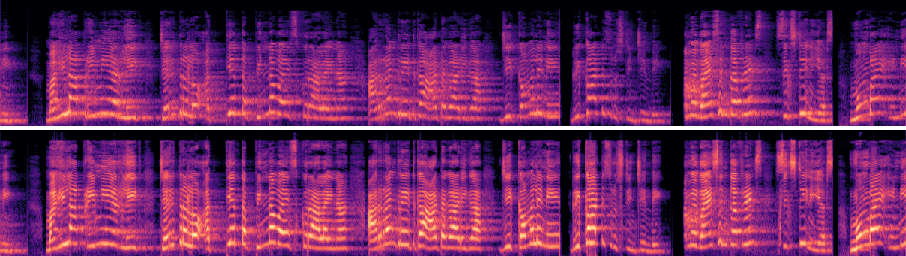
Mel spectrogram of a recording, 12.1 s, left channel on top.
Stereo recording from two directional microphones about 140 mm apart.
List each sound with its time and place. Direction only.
0.6 s a woman's voice: 55° right (ahead or behind)
8.2 s a woman's voice: 45° right (ahead or behind)
10.4 s a woman's voice: centre (ahead or behind)
10.8 s a woman's voice: 55° right (ahead or behind)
